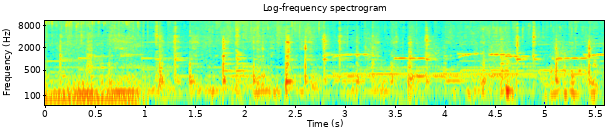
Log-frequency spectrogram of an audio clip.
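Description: Beetles fry in a pan with a splash of vinegar, giving a loud, busy sizzle packed with crackles and pops, while a spatula scrapes and clinks against the pan throughout.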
